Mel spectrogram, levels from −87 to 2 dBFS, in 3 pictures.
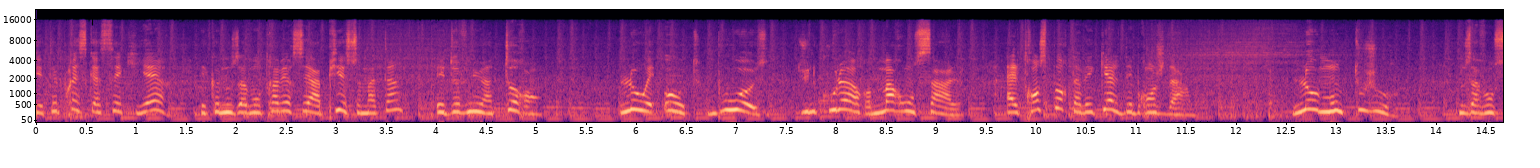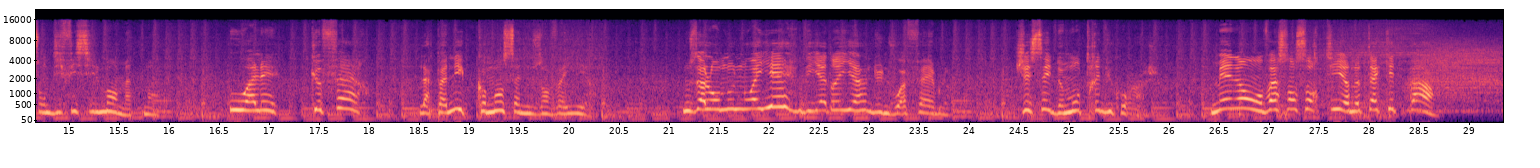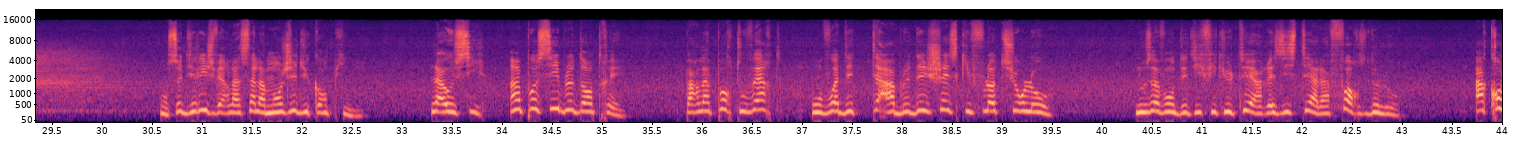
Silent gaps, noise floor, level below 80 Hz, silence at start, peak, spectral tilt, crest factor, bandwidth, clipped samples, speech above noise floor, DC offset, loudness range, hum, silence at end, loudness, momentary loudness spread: none; -38 dBFS; -50 dBFS; 0 s; 0 dBFS; -3 dB/octave; 16 dB; 16 kHz; under 0.1%; 22 dB; under 0.1%; 3 LU; none; 0 s; -16 LUFS; 17 LU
